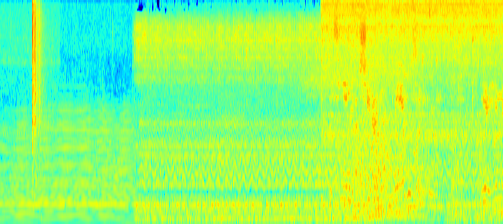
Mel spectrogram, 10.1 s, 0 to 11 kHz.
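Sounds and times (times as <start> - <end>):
low synthesizer drone: 0.0 - 10.0.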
